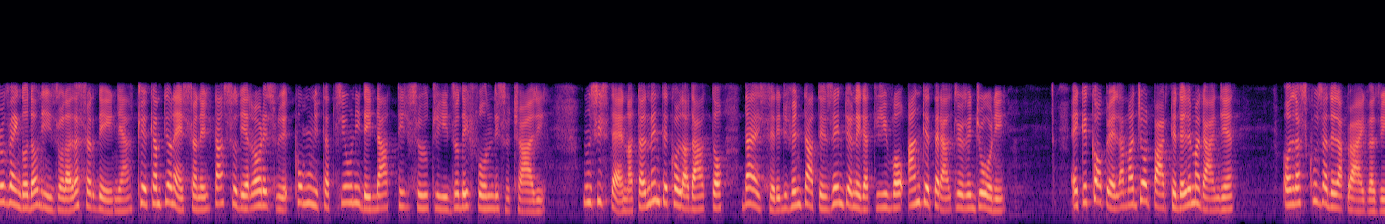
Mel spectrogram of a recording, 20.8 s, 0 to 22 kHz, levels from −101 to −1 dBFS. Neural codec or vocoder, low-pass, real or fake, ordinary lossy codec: autoencoder, 22.05 kHz, a latent of 192 numbers a frame, VITS, trained on one speaker; 5.4 kHz; fake; none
